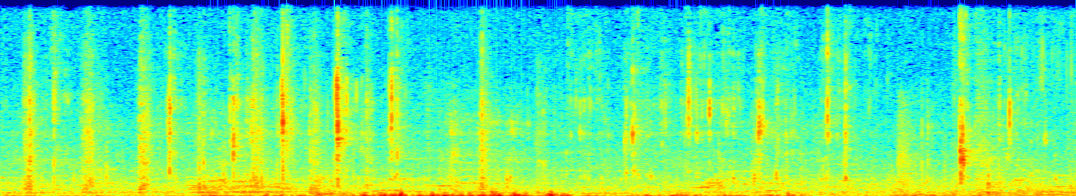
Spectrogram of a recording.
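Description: Close-miked chewing of a bite of raw red onion: crisp crunches and wet mouth clicks, with dull low thuds that are loudest about three to four seconds in.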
